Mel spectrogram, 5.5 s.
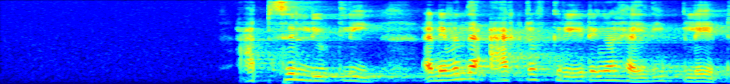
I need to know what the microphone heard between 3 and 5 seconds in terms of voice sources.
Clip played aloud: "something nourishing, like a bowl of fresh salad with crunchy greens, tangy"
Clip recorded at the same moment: user only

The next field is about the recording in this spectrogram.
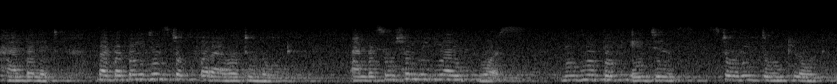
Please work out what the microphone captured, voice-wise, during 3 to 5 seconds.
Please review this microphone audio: echo only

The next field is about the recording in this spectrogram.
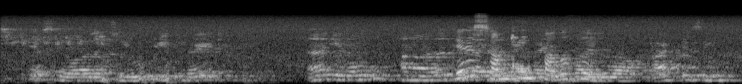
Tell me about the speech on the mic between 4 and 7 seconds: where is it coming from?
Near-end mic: both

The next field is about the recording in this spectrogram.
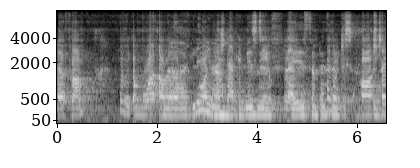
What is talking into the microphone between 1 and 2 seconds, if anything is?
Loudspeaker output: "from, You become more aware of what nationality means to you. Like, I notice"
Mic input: echo only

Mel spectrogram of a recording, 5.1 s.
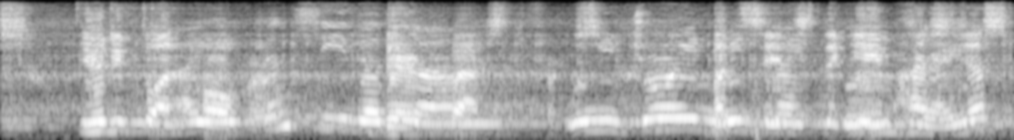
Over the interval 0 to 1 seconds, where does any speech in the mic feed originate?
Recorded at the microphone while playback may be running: echo only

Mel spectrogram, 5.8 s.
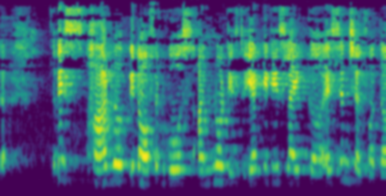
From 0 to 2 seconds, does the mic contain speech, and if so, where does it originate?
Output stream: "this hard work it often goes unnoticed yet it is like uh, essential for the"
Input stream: echo only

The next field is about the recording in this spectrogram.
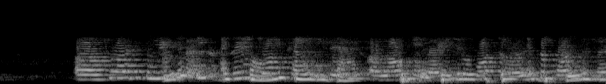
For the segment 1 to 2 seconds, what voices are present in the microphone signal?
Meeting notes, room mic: both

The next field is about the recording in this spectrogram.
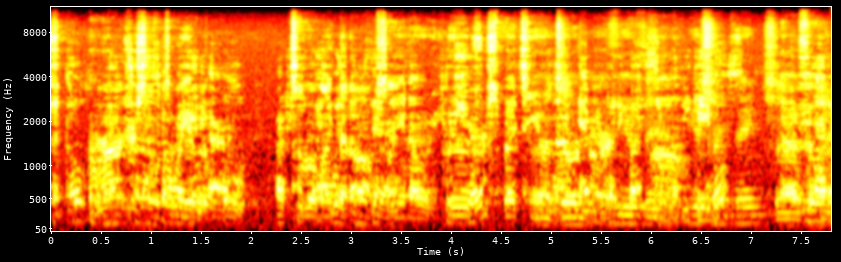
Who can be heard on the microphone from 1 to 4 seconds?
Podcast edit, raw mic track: echo only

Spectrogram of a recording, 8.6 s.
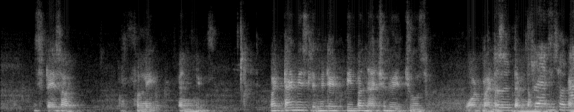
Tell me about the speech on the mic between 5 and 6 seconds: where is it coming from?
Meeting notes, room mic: echo only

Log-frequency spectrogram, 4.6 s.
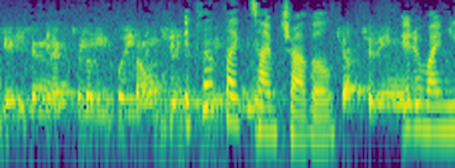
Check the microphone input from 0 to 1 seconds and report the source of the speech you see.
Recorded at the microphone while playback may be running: echo only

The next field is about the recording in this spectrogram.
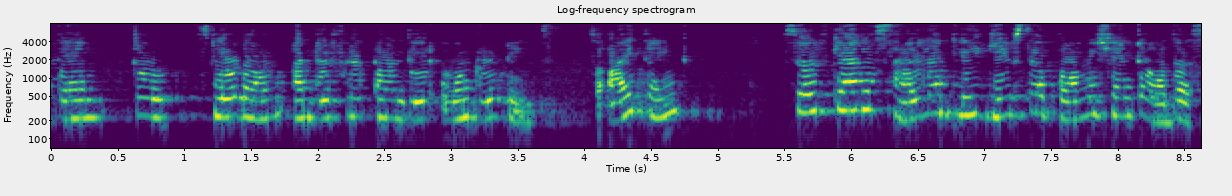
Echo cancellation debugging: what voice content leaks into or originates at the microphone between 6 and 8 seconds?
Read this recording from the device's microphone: echo only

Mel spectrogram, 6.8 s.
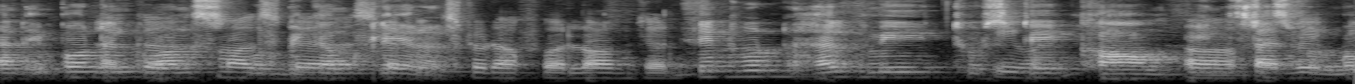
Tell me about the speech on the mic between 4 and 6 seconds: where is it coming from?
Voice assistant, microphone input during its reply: echo only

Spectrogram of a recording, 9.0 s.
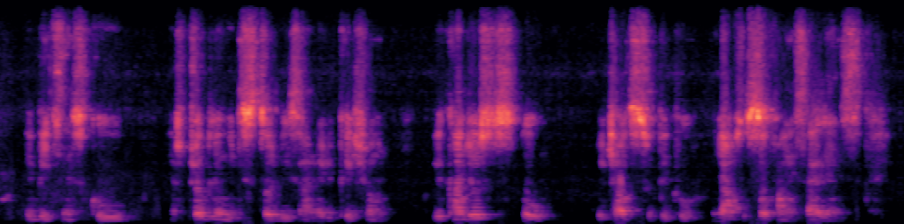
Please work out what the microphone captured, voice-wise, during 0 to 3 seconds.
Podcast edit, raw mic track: echo only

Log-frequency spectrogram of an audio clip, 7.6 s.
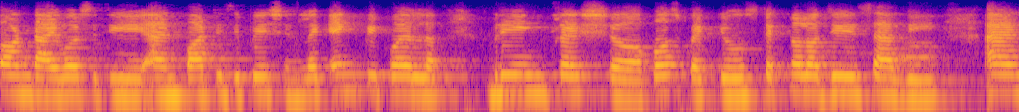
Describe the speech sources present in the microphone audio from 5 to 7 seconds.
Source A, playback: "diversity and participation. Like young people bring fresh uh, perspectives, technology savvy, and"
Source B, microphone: echo only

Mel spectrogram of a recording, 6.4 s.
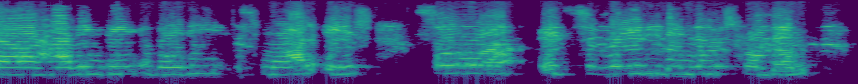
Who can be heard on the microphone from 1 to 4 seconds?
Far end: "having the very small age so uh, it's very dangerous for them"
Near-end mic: echo only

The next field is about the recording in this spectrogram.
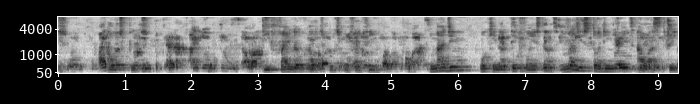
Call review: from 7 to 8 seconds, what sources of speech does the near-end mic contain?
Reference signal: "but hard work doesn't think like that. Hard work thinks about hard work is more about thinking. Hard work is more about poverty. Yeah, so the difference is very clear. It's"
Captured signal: both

